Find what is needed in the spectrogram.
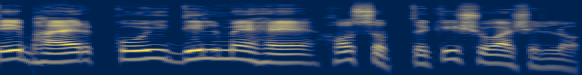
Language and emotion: Goan Konkani, neutral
